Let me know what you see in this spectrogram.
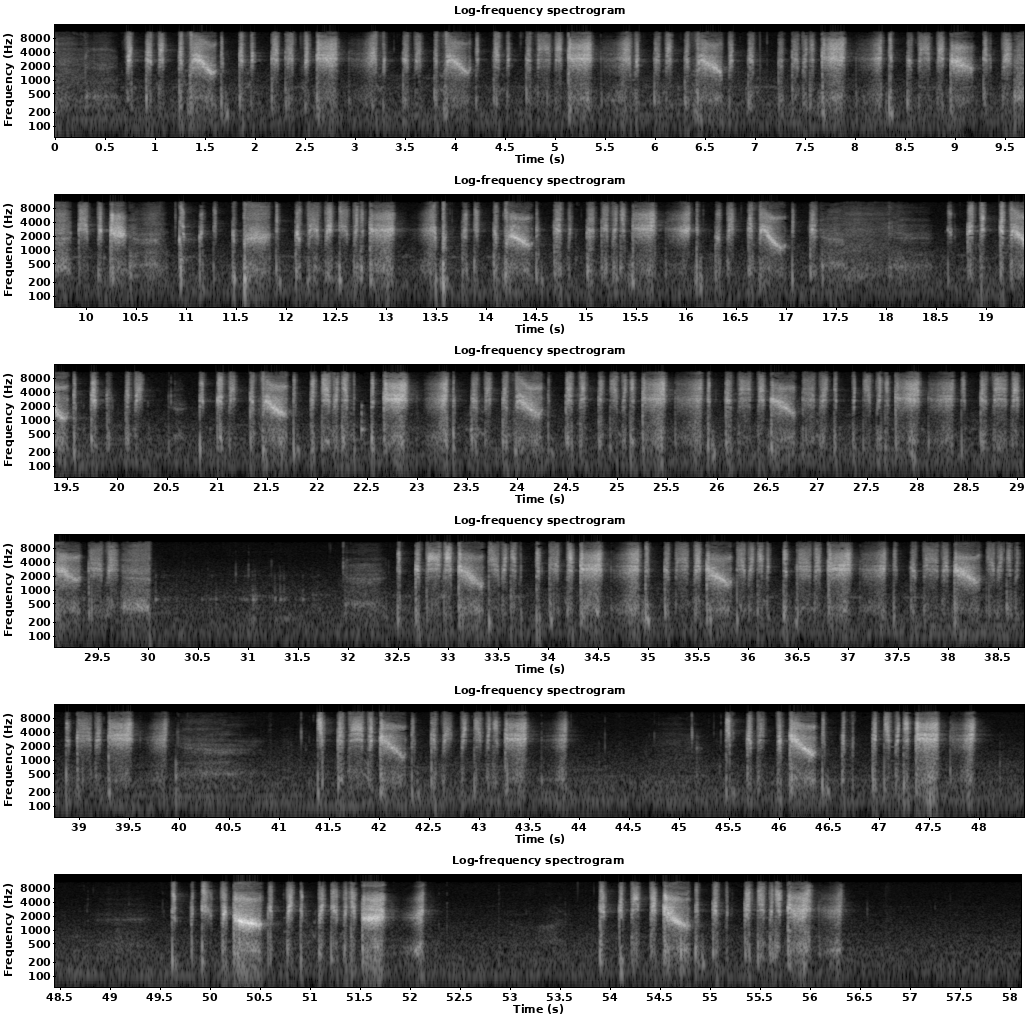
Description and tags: Some beatboxing stuff here with various SFX- all done with my vocals, no processing.
bass, beatbox, beatboxing, chanting, detroit, drum, drumset, echo, fast, hi-hat, loop, male, man, SFX, snare, strange, tribal, tribalchanting, weird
